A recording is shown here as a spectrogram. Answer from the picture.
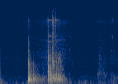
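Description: Two knocks about half a second apart: a vintage axe with a steel head and wooden handle being set down and shifted on wooden planks.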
